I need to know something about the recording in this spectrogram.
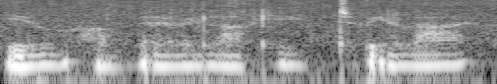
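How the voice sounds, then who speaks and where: A man playing a gentle, doting vampire priest and healer in a roleplay audio drama, speaking softly in formal, old-fashioned, courteous phrasing. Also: on the low side, monotone, normal speed, gravelly, very noisy. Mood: concerned, gentle. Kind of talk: scripted roleplay audio drama, addressing the listener.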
